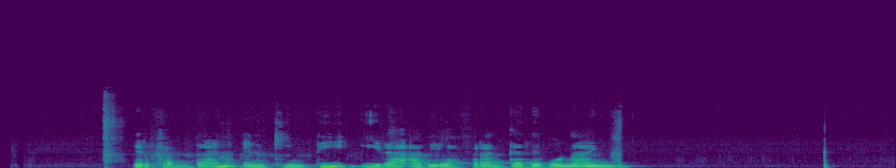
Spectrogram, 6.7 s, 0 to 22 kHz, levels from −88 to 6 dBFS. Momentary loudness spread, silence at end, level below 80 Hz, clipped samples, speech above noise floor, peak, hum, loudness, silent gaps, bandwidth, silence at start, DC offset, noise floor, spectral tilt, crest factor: 21 LU; 0.5 s; -82 dBFS; under 0.1%; 46 dB; -12 dBFS; none; -27 LUFS; none; 8.2 kHz; 0.75 s; under 0.1%; -72 dBFS; -8 dB/octave; 16 dB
